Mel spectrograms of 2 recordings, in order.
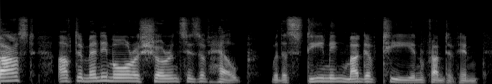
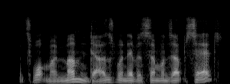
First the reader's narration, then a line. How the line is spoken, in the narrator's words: Ron muttered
